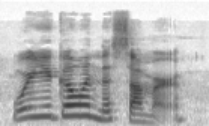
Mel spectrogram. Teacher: Where ya, which is you, goin', dropping the G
